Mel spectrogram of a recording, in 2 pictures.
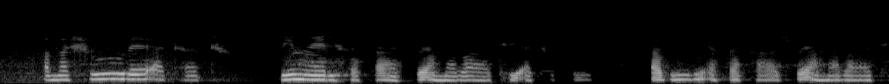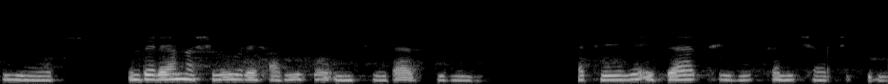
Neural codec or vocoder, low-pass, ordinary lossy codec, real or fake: none; 3.6 kHz; AAC, 24 kbps; real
